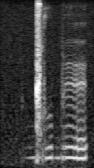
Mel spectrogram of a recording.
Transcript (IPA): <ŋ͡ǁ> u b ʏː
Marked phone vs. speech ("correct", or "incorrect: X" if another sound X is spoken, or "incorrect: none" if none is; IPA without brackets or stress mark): incorrect: ɡ͡ǁ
